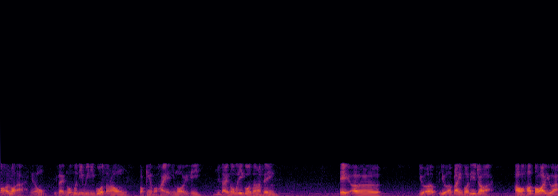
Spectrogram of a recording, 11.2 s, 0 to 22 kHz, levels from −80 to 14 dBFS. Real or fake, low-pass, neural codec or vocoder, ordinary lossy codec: real; 3.6 kHz; none; none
